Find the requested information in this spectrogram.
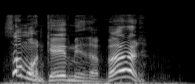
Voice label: Angry; warcraft3; Gryphon Rider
